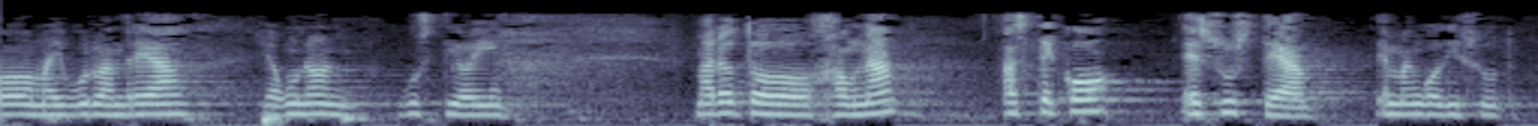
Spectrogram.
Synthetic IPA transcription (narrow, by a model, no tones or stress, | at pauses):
omajβ̞uɾuand̪ɾe̞aeɣ̞uno̞ŋɡust̪io̞i | maɾo̞t̪o̞ʝawnaː | st̪e̞ko̞ | e̞sust̪e̞a | e̞maŋɡo̞ð̞isut̪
